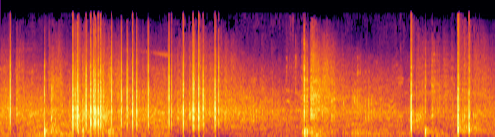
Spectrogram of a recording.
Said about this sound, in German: Ein nächtliches Farbenspiel aus Raketen hält die ganze Stadt in Atem. Die Nacht wird zum Tag. Feuerwerke zählen noch heute zu den Höhepunkten der Dresdner Feste.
